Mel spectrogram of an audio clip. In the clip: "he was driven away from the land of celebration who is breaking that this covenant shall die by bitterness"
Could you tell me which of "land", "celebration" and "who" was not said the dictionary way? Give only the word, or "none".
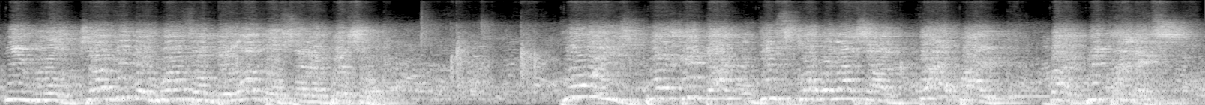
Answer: land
